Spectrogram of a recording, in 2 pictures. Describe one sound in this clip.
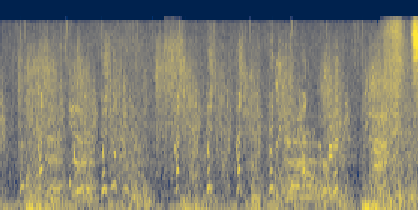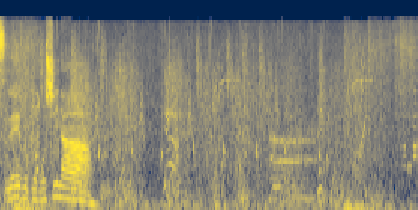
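Hammer blows thud against monsters in quick bursts.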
